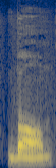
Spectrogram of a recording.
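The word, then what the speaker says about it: bomb: जैसा कि टॉम, कॉम, बॉम, lamb, climb, डम। इसमें बी की साउंड नहीं आई है, क्यों? बी साइलेंट था, क्यों? एम के बाद आया।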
